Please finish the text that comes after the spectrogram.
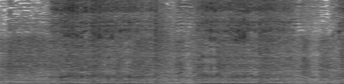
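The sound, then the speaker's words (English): A person imitates a cat's purr with a steady, rough, rumbling throat vibration for a few seconds, coarse enough that it verges on a horse-like snort. “It's my best purr there”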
